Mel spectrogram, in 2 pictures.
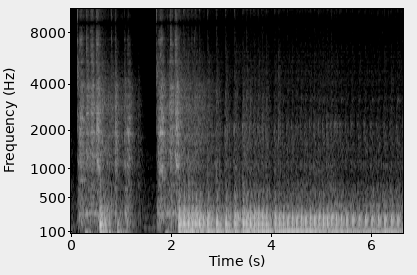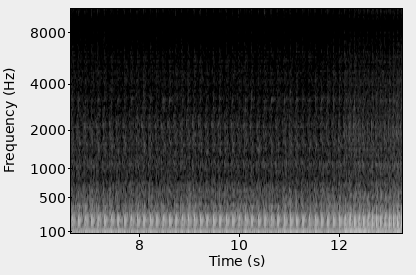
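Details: Yamaha TW200 single that sat a long time after being stolen, after a new battery and a gas-leak fix, started on choke: brief crank, then catches and settles into a steady, even thump; healthy start and idle.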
